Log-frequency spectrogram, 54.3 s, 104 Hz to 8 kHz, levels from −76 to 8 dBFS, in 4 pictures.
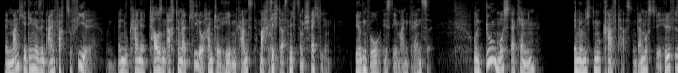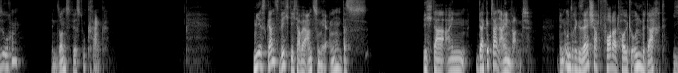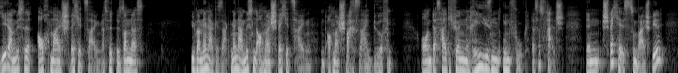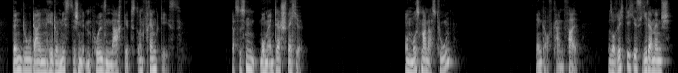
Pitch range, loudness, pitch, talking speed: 100-130 Hz, -22 LUFS, 115 Hz, 155 wpm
